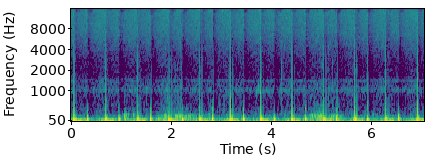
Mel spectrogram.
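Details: A strong, fast heartbeat recorded at zero distance with a 3Dio binaural microphone from a woman while she drinks alcohol.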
